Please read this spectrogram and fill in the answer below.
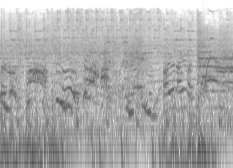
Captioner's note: bells sound as dark vegan racks up points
